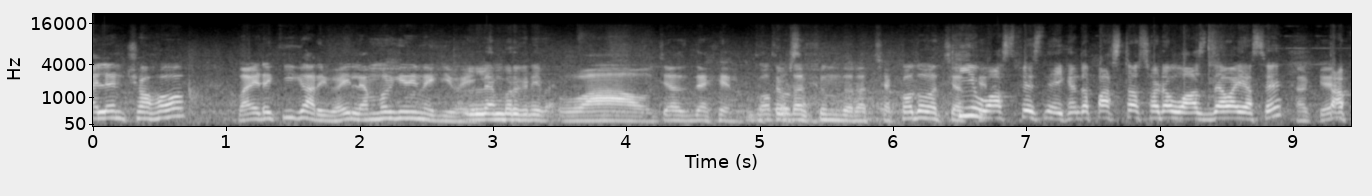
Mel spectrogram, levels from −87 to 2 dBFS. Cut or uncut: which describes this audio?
uncut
